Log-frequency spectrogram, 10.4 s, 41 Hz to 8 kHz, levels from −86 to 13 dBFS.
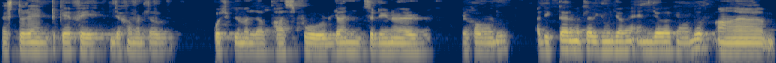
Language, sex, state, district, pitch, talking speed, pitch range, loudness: Garhwali, male, Uttarakhand, Uttarkashi, 115 Hz, 125 wpm, 110-120 Hz, -17 LUFS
